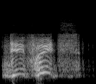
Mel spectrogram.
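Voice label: French enemy detected mood low; War Thunder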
